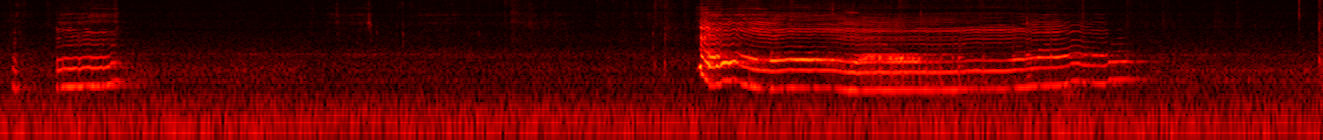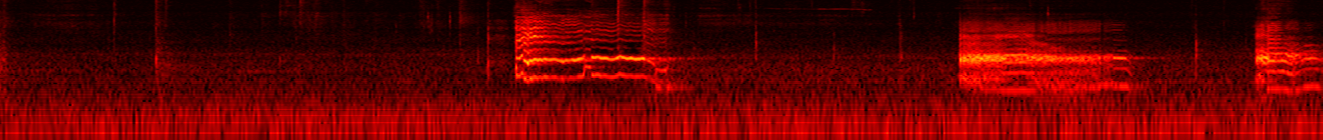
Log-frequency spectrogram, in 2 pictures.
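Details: Cavalier King Charles Spaniel whining in its cage at bedtime, wanting to come out and half yawning; softer, longer drawn whines sliding down in pitch, spaced by long quiet stretches with steady low background hum.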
